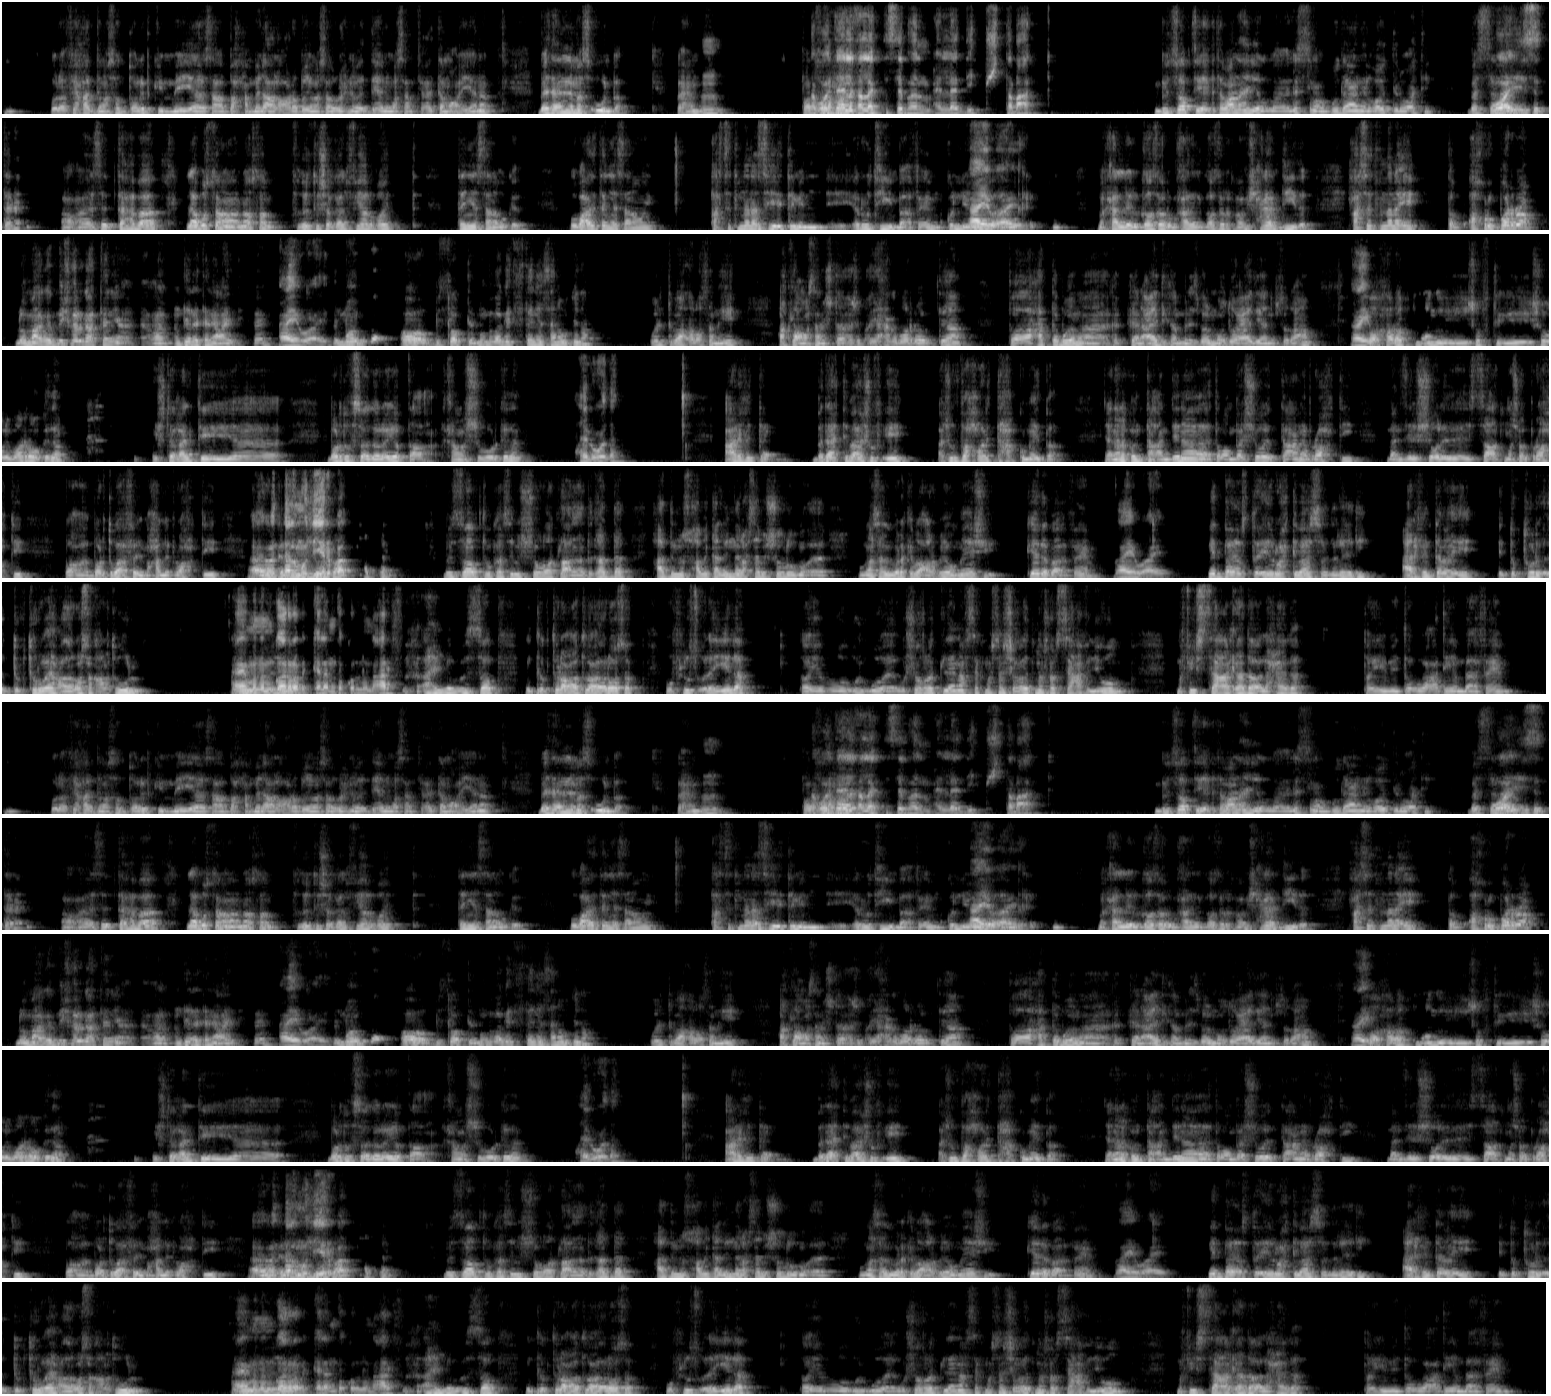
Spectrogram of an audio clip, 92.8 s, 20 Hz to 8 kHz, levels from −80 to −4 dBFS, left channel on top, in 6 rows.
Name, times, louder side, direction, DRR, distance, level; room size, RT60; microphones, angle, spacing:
voice 1, 0.5-4.9 5.4-6.2 6.8-7.0 8.0-8.5 11.5-14.2 14.7-15.7 16.1-19.4 20.0-20.7 21.2-22.0 22.6-25.6 26.4-28.5 28.9-29.6 29.9-30.8 31.1-33.6 34.3-36.8 37.4-38.3 38.7-40.6 41.0-44.1 44.6-47.1 47.9-49.2 49.7-51.6 53.6-54.3 54.5-55.4 55.8-57.0 57.4-59.9 60.3-62.1 62.5-64.1 64.4-65.3 65.7-65.8 66.3-68.1 68.4-70.1 70.5-71.8 72.1-72.9 73.9-75.5 75.9-76.6 76.8-78.8 79.6-80.3 81.5-83.7 84.0-84.8 85.3-88.6 89.1-90.3 91.0-92.4, left 3 dB, 30° left, 0.4 m, -29 dB
voice 2, 8.1-10.3 14.9-15.4 25.1-25.7 33.7-34.2 44.4-44.7 52.1-52.6 64.3-65.3 73.0-73.5 79.6-81.3, left 5 dB, 90° left, 0.5 m, -27 dB
4.2 x 3.9 x 2.2 m
head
